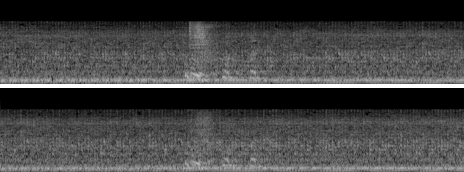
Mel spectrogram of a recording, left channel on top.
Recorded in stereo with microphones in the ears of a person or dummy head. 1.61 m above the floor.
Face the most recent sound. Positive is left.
turn(degrees=65)  # may be behind; listen again after turning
